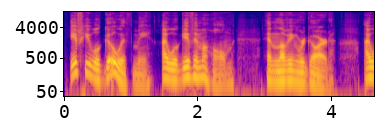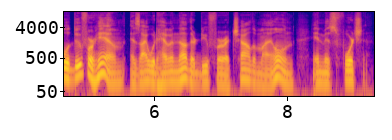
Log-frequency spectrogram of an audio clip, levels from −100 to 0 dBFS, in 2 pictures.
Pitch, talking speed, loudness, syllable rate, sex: 105 Hz, 215 wpm, -18 LUFS, 5.3 syllables/s, male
